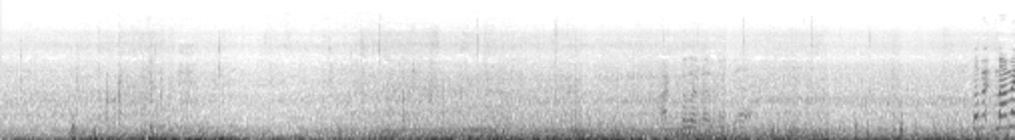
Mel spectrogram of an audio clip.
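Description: Wind buffeting the microphone: a loud, steady low rumble, with faint voices in the background.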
